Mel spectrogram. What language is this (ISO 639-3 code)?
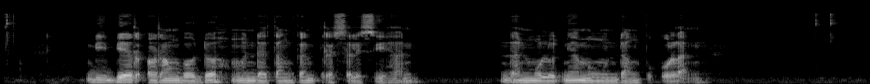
ind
